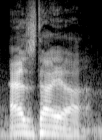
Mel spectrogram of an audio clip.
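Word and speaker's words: Azdaja: Azda.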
